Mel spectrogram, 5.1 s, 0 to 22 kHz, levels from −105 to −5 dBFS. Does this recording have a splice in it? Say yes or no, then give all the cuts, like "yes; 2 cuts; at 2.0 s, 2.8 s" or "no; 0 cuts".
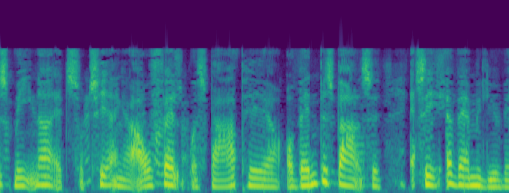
yes; 2 cuts; at 1.9 s, 4.1 s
